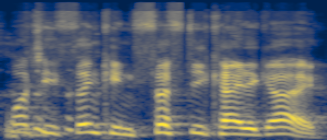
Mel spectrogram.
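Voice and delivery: high, mock-scolding partner's voice; mock exasperated fiancée. Imitating the fiancée scolding Pogacar on TV, high and mock-exasperated. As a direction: ham up her fed-up rant, pitched well up. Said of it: "she was just like".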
